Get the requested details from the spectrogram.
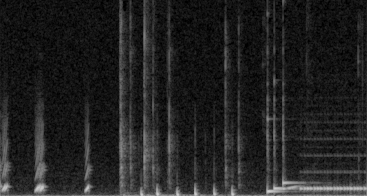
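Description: Footsteps tap lightly on a wooden floor.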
